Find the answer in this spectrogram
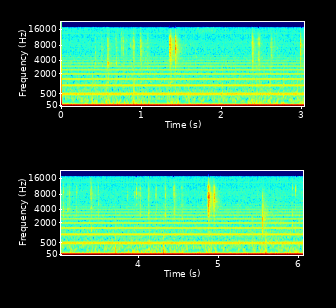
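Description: A steady electrical hum with a faint whine of several even tones, and a few faint keyboard clicks scattered through it as a password is typed twice at a terminal prompt.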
